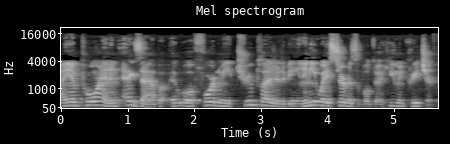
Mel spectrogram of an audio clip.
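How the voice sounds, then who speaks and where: A blind old exile, kindly and earnest, his words coming slow and measured, as a man reads him. The voice sits raised and lifted above a plain reading tone. A roomy echo surrounds it. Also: fairly high pitch, close to an everyday voice. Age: older. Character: blind, kind, elderly male exile.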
